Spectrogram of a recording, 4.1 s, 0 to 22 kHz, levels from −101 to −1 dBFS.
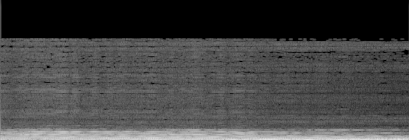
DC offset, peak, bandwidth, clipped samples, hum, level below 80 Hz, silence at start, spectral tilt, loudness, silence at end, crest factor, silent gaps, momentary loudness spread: under 0.1%; -6 dBFS; 16 kHz; under 0.1%; none; -22 dBFS; 0 s; -9 dB/octave; -22 LUFS; 0 s; 12 dB; none; 3 LU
